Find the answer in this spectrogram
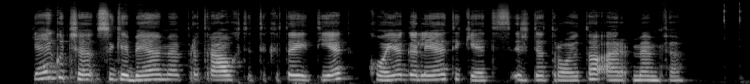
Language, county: Lithuanian, Kaunas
